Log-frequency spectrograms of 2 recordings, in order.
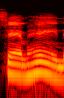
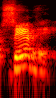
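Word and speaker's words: Samhain: It's pronounced Sam Hayne if you're talking about the band.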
